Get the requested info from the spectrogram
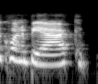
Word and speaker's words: Quinnipiac: Am I saying that right? Quinnipiac. – You are. You said it perfectly.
